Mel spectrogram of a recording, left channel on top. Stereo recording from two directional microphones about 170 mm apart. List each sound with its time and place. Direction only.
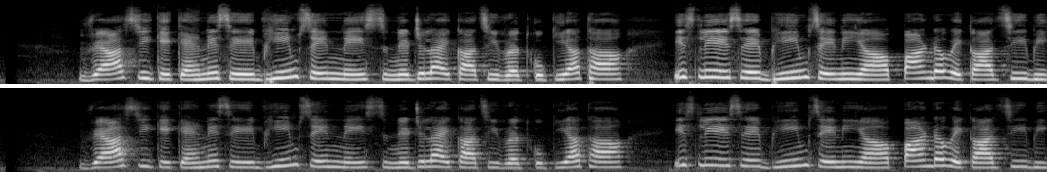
0.8 s a woman's voice: 40° left (ahead or behind)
